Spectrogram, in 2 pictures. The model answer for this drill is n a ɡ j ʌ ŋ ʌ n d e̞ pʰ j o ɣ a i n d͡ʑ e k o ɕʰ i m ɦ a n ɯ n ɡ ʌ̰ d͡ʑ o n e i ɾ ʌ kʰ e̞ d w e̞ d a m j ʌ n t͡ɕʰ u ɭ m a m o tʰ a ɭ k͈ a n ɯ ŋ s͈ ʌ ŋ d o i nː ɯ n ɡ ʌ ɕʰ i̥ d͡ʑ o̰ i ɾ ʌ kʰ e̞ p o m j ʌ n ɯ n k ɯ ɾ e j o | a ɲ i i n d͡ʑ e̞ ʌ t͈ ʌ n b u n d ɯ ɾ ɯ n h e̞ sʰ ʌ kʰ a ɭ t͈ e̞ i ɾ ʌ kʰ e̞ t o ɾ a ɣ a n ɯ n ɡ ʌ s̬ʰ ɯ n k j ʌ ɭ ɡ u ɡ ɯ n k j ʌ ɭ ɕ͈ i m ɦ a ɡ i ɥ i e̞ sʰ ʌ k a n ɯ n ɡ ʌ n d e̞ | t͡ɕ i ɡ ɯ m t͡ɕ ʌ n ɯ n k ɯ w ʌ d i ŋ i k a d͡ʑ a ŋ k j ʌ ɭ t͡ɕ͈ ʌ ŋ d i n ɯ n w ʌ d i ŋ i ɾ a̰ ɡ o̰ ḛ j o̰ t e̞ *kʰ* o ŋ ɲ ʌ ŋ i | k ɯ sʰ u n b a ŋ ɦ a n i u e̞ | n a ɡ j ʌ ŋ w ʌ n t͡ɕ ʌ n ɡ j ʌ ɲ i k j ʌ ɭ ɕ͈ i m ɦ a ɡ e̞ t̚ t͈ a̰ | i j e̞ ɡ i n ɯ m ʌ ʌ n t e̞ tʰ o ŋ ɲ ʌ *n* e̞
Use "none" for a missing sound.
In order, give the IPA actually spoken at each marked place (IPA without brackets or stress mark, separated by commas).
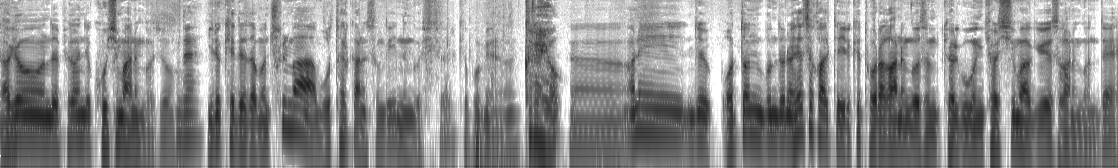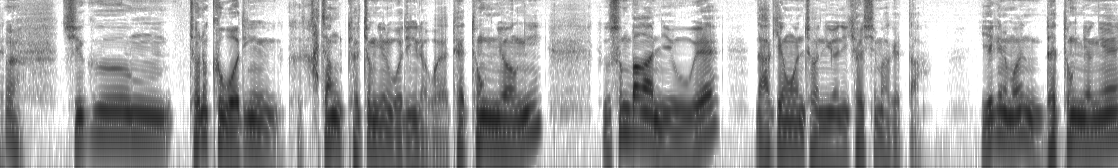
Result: tʰ, ŋ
